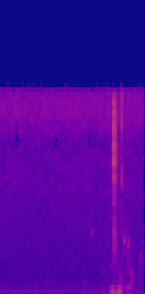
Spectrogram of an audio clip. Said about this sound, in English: Right, Pea Supers, I am ready as I'll ever be, so let me just have a sip of tea.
